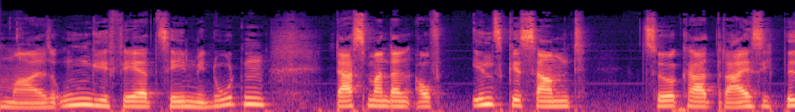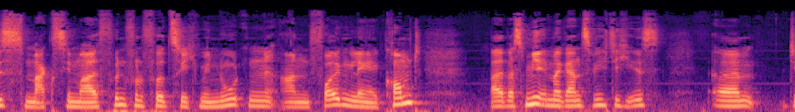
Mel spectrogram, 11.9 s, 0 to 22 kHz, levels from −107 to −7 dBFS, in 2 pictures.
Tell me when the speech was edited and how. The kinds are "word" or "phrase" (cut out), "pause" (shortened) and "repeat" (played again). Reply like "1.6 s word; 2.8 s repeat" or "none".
none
